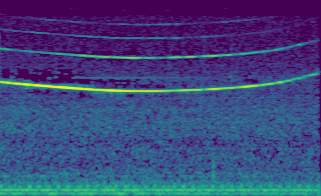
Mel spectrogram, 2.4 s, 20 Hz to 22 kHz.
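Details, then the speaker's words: 300B vacuum tube amplifier kit, first fitted with a 0.47 µF capacitor: pure high whistle sagging then climbing in pitch over a low hum, the amplifier oscillating; capacitance later reduced below 0.47. "When I first put 0.47 on, the amplifier oscillated like this ."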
